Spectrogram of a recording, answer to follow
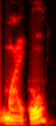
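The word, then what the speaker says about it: Mychal: to pronounce it but it is spelled m-y-c-h-a-l but it's really Michael uh actually being tossed to Earth and is kind of like a pawn in this good versus evil game that Michael is not aware of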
